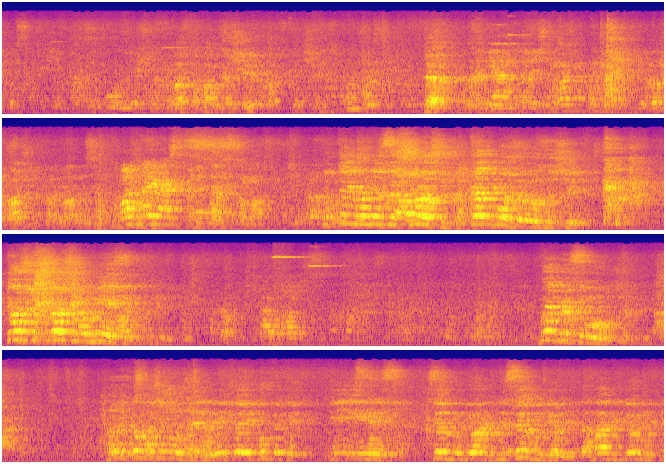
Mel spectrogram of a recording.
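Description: A young man talks in a large echoing hall.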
